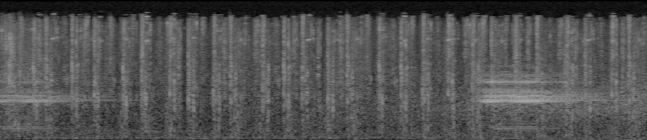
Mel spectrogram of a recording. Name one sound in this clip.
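Quick footsteps tap on wooden boards.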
